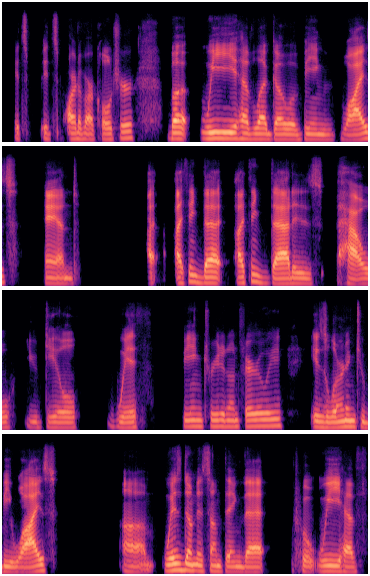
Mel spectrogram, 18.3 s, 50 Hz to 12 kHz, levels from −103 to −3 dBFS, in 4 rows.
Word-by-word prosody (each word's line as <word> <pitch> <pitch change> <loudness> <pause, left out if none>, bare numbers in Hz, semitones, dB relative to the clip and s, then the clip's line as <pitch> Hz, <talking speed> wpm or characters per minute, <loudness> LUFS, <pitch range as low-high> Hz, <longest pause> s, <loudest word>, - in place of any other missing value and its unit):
It's - - -12
it's - - -11
part 135 - -1
of 135 - -4
our - - 0
culture. 150 +5 -4 0.4
But 140 -1 +5
we 145 0 +4
have 135 -2 0
let 130 -1 +1
go 125 0 0
of 120 0 -4
being 125 -2 -6
wise. 125 +4 +1 0.4
And 130 - +2 0.9
I - - +1 0.3
I - - +6
think 160 -5 -3
that 135 -1 +6 0.2
I 135 - +3
think 145 -3 -6
that 120 +1 +7
is 125 -2 -5 0.2
how 120 +2 +2
you 130 -2 -12
deal 120 -1 -5 0.5
with 125 -1 -3 0.6
being 145 0 -3
treated 145 0 -4
unfairly, 150 +2 -2 0.3
is 130 -2 -2
learning 135 +3 +1
to 130 - -6
be 120 0 -2
wise. 115 +5 +4 0.8
Um, - - -3
wisdom 150 0 +4
is 130 -1 -1
something 120 -3 -3
that 115 0 +3 0.5
wh - - -3
we 130 0 +2
have 115 -2 0
130 Hz, 140 wpm, -26 LUFS, 120-145 Hz, 0.9 s, that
